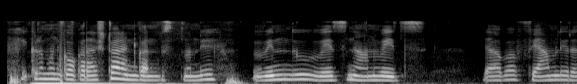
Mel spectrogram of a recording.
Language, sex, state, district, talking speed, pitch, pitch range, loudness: Telugu, female, Andhra Pradesh, Manyam, 115 wpm, 205 Hz, 190-225 Hz, -19 LUFS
